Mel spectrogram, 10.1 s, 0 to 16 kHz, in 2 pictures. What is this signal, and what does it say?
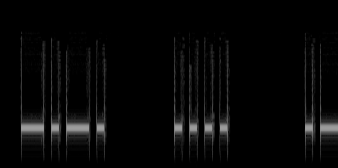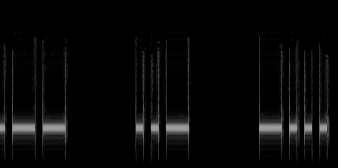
Morse code, heard as a keyed tone, about 10 wpm, spaced as for 6 wpm, 800 Hz. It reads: CHJUB
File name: LEZIONI / 8 YJ45 / 8 YJ ws 10wpm 4043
